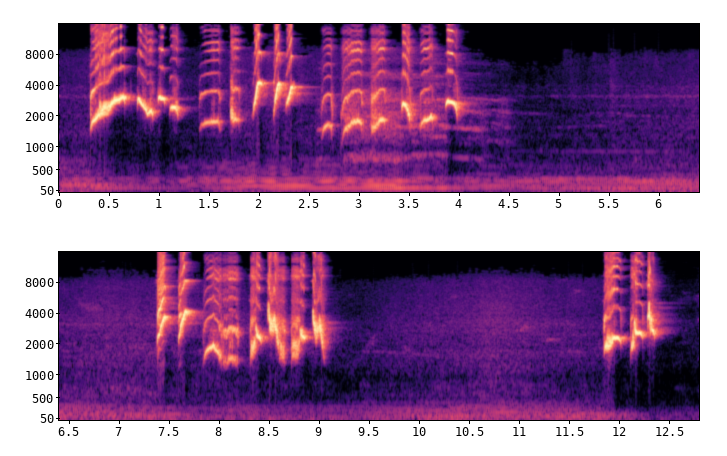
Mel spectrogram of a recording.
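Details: Orange-headed thrush song played to push kept birds to sing: repeated bursts of fast, varied whistles and chirps, two long phrases and a short final one separated by pauses, with a constant low hum beneath.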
